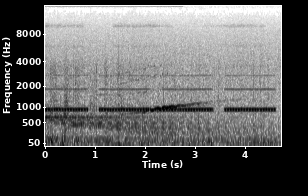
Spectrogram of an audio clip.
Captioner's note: robot beeping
